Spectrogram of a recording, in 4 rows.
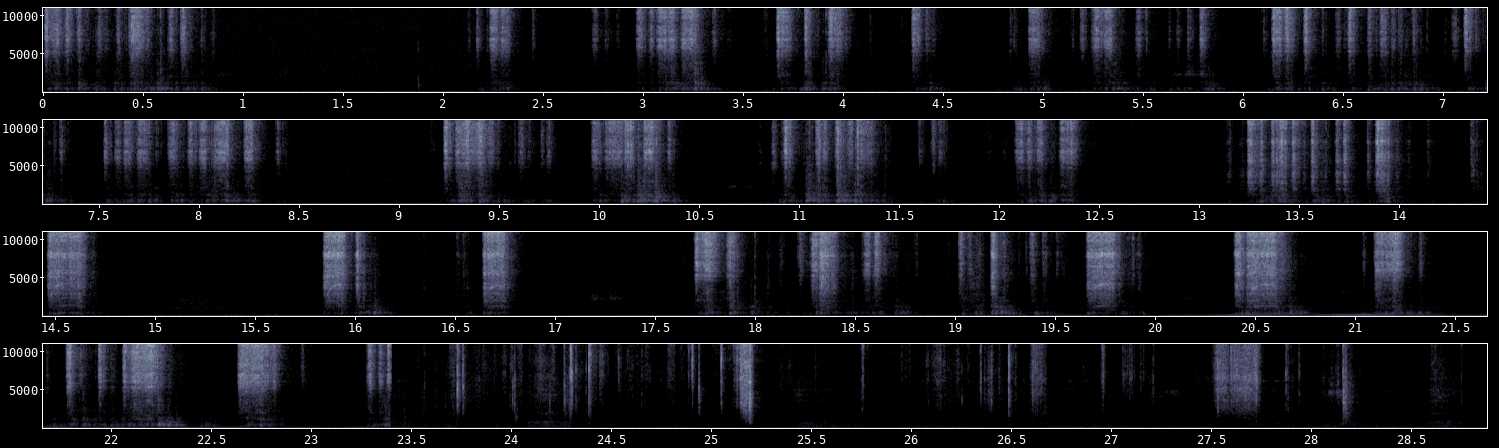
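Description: Two hobby micro servos whirring in many short, irregular bursts as a joystick swings a 3D-printed dunking arm back and forth. Near the end a tea bag packet crinkles as it is handled.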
